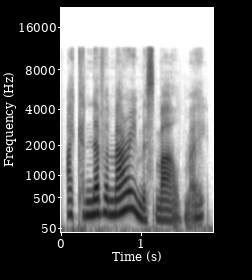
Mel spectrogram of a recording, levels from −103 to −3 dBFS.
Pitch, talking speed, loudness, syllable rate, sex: 215 Hz, 190 wpm, -18 LUFS, 5.3 syllables/s, female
